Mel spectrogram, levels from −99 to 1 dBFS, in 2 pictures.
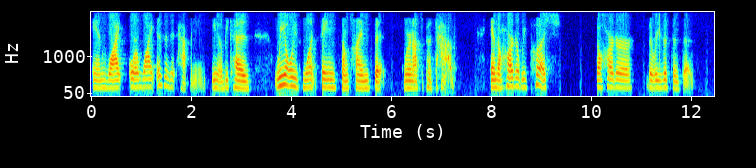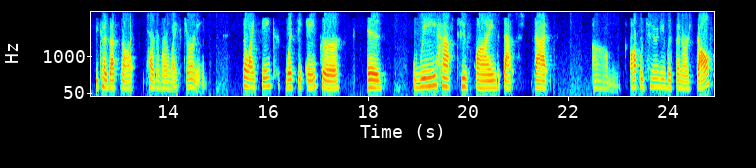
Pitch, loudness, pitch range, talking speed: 155 Hz, -26 LUFS, 150-170 Hz, 135 wpm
